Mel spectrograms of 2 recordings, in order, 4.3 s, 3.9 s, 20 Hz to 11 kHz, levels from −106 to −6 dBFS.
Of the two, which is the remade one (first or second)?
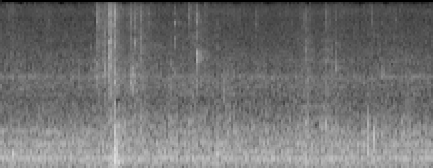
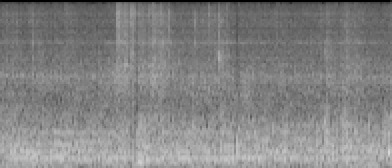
second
